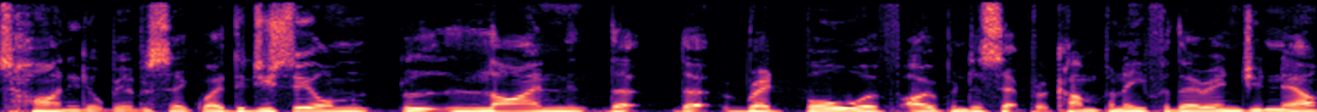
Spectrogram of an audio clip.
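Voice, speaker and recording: Speaking in a British accent, a man keeps a fairly quick pace with hardly any pauses. His pitch is fairly high and his intonation fairly even. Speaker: car dealer and podcast co-host. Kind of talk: casual chat.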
